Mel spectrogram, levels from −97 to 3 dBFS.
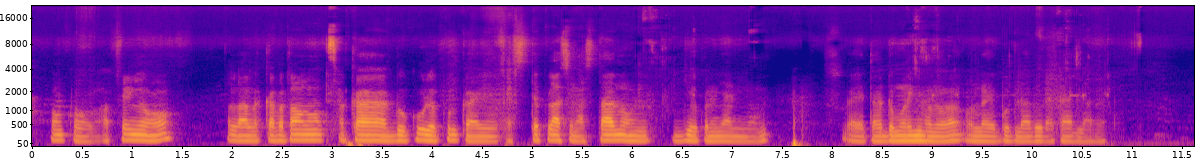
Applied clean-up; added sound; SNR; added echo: neural mask model Resemble Enhance denoiser.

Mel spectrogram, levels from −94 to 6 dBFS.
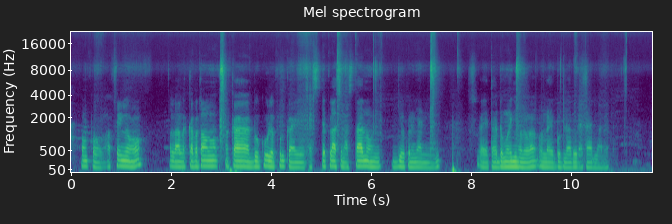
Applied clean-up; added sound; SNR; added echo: none; none; none; none.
